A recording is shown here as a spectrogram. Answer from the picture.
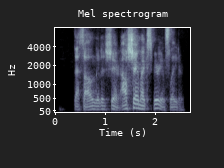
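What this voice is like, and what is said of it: Much deeper, lower voice than usual. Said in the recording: “your voice is like three octaves lower today? ... I have a little bit of a cold. ... It could also be my morning voice ... It's almost very Brenda Vaccaro.”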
